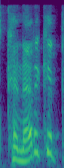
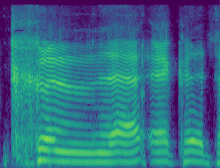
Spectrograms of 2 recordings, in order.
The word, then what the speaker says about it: Connecticut: And our special guest star once again, a man who can pronounce Connecticut properly, our special guest. – Connecticut. – Isn't it Connecticut? – No. – Connecticut? – That's how it's spelled, but spelling doesn't matter.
